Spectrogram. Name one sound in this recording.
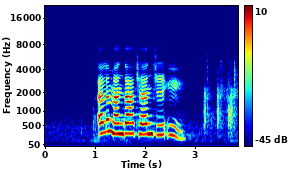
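A woman reads out a name through a microphone in a large hall.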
